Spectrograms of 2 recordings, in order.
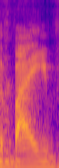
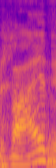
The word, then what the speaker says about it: Vive: So HTC, how does it pronounce? Vive? – The Vive. – The Vive? – Yeah.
